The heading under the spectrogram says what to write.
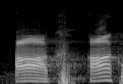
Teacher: इसमें नाक से भी वायु बाहर निकलती है, फिर कंठ से भी निकलती है।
